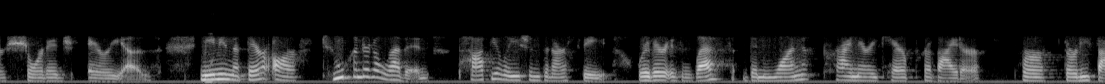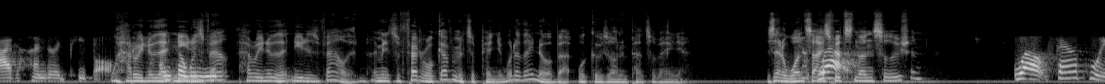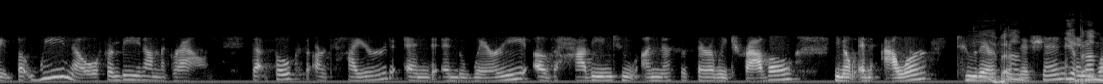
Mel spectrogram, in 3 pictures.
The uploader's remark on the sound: Is live on the phone asking Leftist questions.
